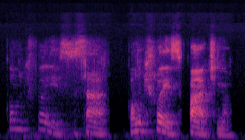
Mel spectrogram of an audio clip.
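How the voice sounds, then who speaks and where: A man with a slightly high voice conducts an interview. He is informal and conversational, feeling his way through his phrasing. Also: very animated, fast talker, slight background noise.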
